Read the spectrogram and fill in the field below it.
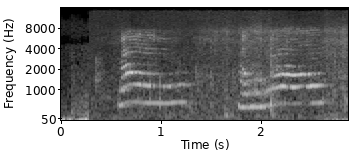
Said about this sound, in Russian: Туся! Масяня! Масяня, скажи мяу. Сяня, мяу, скажи мяу.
